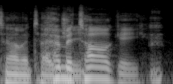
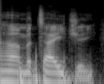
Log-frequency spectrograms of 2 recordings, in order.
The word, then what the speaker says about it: Hermitage: I think it's Hermitage. Hermitage? No, but it's age. It says age at the end, so I think you pronounce it Hermitage.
